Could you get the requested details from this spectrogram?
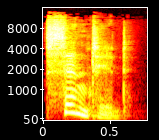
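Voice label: "scented", British English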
